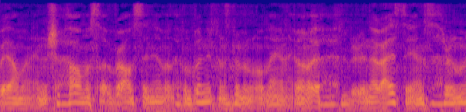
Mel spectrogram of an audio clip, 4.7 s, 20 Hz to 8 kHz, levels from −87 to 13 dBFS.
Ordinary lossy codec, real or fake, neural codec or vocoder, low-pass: MP3, 32 kbps; fake; autoencoder, 22.05 kHz, a latent of 192 numbers a frame, VITS, trained on many speakers; 7.2 kHz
